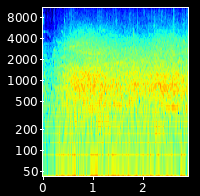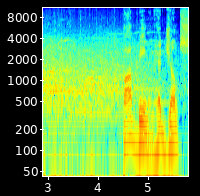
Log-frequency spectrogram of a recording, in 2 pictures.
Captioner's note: crowd gasping and cheering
